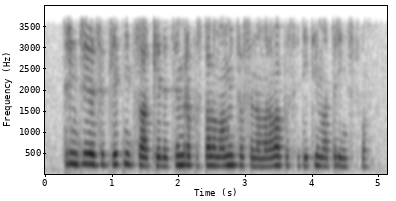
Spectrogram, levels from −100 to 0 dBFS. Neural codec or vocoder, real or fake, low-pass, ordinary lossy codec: none; real; 3.6 kHz; none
